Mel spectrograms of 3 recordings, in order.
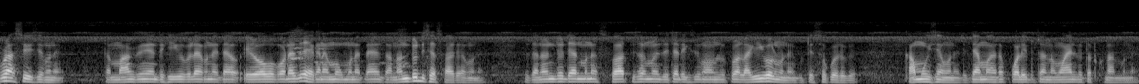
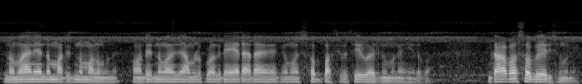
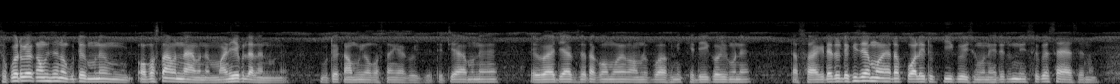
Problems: constant background noise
